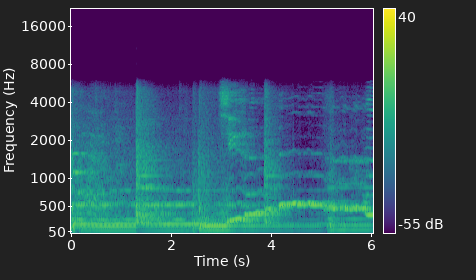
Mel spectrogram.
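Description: Live band playing, with a sung vocal line over held bass notes, drum kit and electric guitar. The voice rises and holds a long note from about halfway through.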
